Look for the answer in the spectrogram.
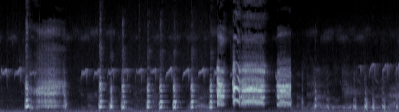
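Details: Jap Cuban bantam cock basking in the sun: many short clucks and chirps repeated roughly every half second, interrupted by a harsh crow of three strained bursts midway, then softer clucking again.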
